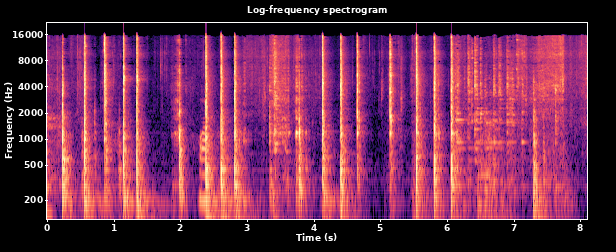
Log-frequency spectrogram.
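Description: Hammer and pry bar knocking at clipped-in metal fittings on a bus's steel roof beam: sharp metallic knocks in short quick runs of several strikes, as the clips are worked loose.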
